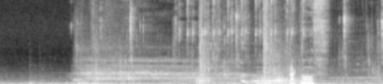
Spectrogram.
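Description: A machine hisses and crackles, throwing off sparks.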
